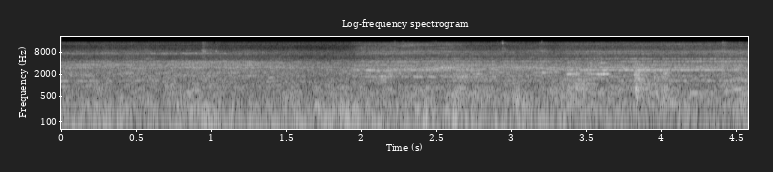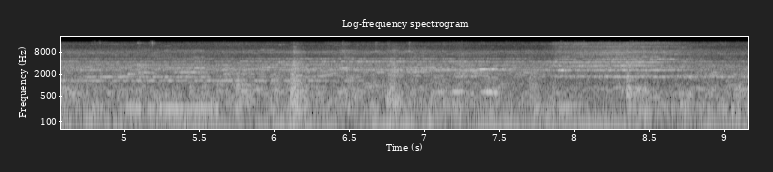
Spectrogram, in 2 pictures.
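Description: Passenger train coach rolling slowly out of a station, heard from the open door: a steady rumble of wheels on the rails with thin high wheel squeals and a few sharp clicks from the track.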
